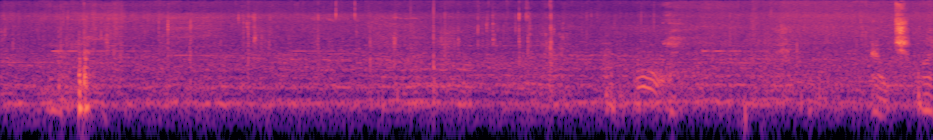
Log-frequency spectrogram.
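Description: Honey bees in a top bar hive, opened for an inspection of the comb, make a steady soft buzzing swarm drone. It runs throughout, with a few louder passes close by.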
